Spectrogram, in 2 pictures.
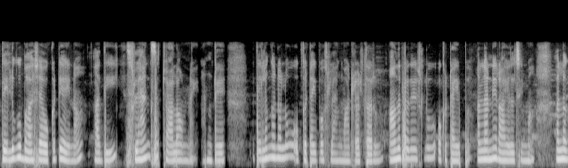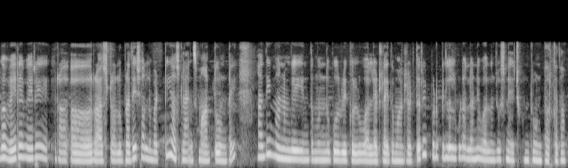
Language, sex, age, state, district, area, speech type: Telugu, female, 18-30, Andhra Pradesh, Nellore, urban, spontaneous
